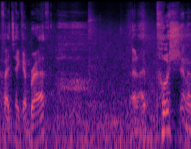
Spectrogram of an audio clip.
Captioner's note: inhaling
